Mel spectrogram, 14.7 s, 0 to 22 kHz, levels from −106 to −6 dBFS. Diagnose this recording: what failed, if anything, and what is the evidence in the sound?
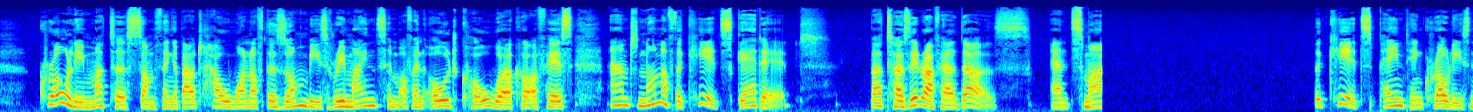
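At 11.01 s the speech cuts off abruptly, mid-flow, and nothing but a thin hiss, roughly 45 dB below the speech level, fills the next 2.1 s until the signal snaps back at 13.15 s. That is an audio dropout to a faint residue: the wanted signal vanished while everything downstream kept running and recording its own noise floor. The cause is likely an intermittent break in the analogue wiring, such as a loose connector or cable, ahead of a live input stage.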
